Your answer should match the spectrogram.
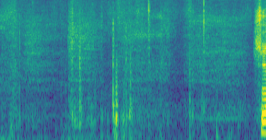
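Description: Faint rustling and a few soft knocks as a large grow bag and flattened cardboard are shifted into place by hand.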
